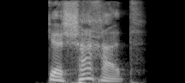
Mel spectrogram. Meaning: past participle of schachern
- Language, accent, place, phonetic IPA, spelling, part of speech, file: German, Germany, Berlin, [ɡəˈʃaxɐt], geschachert, verb, De-geschachert.ogg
